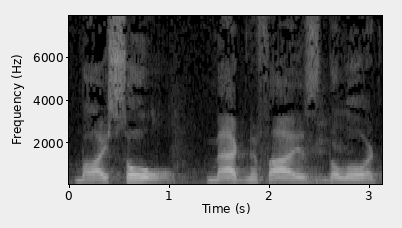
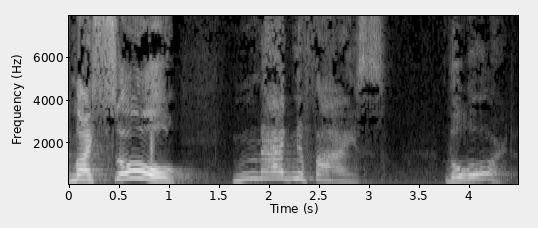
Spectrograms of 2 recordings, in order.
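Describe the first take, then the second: First: It is said in a flat, somber monotone. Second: It is said with bubbling, joyful excitement.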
